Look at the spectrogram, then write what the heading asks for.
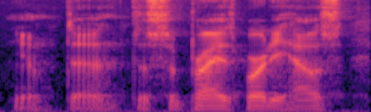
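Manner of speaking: ordinary talk, nothing marked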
